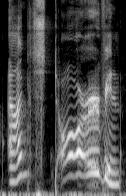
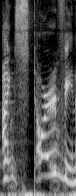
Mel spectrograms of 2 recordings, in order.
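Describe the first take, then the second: First: High, hugely drawn-out wail of hunger; hammed-up starving complaint, very slow; May. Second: High, drawn-out STARVING, less extreme; hammed-up hunger, moderately stretched; hungry complaint. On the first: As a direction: stretch STARVING into a high dramatic whine. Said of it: "I just kinda sounded like May". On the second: Redoes her starving complaint.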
